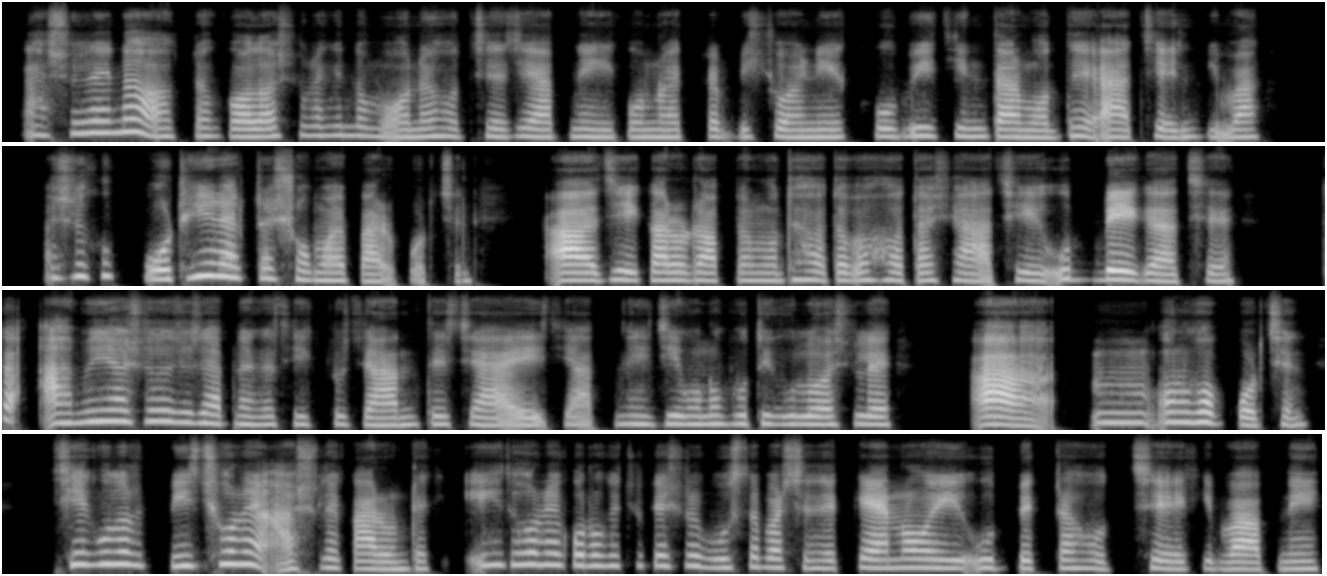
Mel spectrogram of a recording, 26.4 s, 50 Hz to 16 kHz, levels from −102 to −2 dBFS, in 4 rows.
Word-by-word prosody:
আসলে 280 +5 -4
না - - +4 0.2
আপনার 215 +1 -9
গলা 200 0 +2
শুনে 235 -1 -9
কিন্তু 230 -1 -6
মনে 190 +1 -2
হচ্ছে 200 +1 -9
যে, 210 - -4
আপনি 200 +1 -8 0.2
কোন 190 0 -4
একটা 200 - -8
বিষয় 190 0 -4
নিয়ে 190 0 -2
খুবই 205 +1 -3
চিন্তার 200 -2 0
মধ্যে 180 +5 -4 0.2
আছেন 185 0 -3
কিংবা 190 +1 -2 0.6
আসলে 290 +3 -2
খুব 320 - -5
কঠিন 275 +7 +4
একটা 265 -1 -5
সময় 205 -2 0
পার 185 -1 +1
করছেন। 190 - -10 0.4
আ - - +7 0.3
যে 230 - +1
কারনে 210 0 +4
আপনার 200 0 -6
মধ্যে 200 +3 -4
হয়তোবা 205 0 -2
হতাশা 200 +1 -3
আছে, 215 - -7 0.2
উদ্বেগ 220 -1 +7 0.2
আছে। 185 +2 -7 0.5
তো - - +1 0.3
আমি 250 +3 -1
আসলে 285 +1 -2
যদি 250 -1 -2
আপনার 215 -1 -4
কাছে 205 +2 -9
একটু 205 +2 -11
জানতে 195 +3 0
চাই, 185 - +2 0.2
যে - - -10
আপনি 215 - -10
যে 220 - -2
অনুভূতিগুলো 215 0 -3
আসলে 210 0 -1 0.5
আ - - +11 0.6
উম 250 0 -2 0.2
অনুভব 260 -1 +3
করছেন, 190 +1 -2 0.5
সেগুলোর 310 +1 +2 0.2
পিছনে 300 +4 +2 0.2
আসলে 225 +3 -4
কারনটা 195 0 +1
কি? - - -41 0.2
এই 295 - -2
ধরনের 300 -1 +1
কোন 280 - 0
কিছু 270 +1 -9
কি - - -3
আসলে 270 +1 -4
বুঝতে 225 +2 -4
পারছেন? 225 -2 -2
যে - - -1
কেন 215 -1 +6 0.2
এই - - +2 0.2
উদ্বেগটা 210 0 -4
হচ্ছে? 190 +4 -6 0.2
কিংবা 190 -1 +1
আপনি 190 +2 -7
210 Hz, 170 wpm, -25 LUFS, 195-245 Hz, 0.6 s, আ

